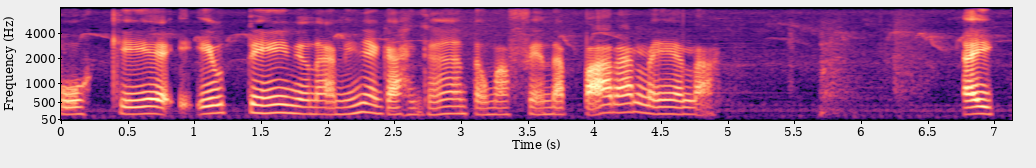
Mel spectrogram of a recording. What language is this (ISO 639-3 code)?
por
